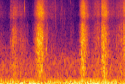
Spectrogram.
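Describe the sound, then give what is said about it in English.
Footsteps crunching along a hunting path through a wilderness forest in Iowa in turkey season, a few soft, scattered steps over a steady hiss of background noise. “is walking his hunting paths in a nearby wilderness area.”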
